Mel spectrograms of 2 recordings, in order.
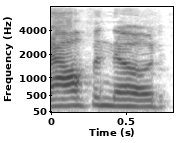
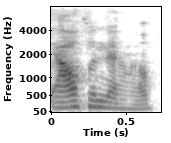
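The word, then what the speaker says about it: Alphinaud: You don't touch the D? I've been saying alpha node this whole time. It's not alpha node. It's alpha now.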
